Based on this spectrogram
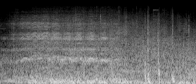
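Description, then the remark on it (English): A horse whinnies loudly for about two seconds, a drawn-out, quavering neigh over a busy background that may include hoof clatter. No one speaks. “Another horse, fiery red, went out.”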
